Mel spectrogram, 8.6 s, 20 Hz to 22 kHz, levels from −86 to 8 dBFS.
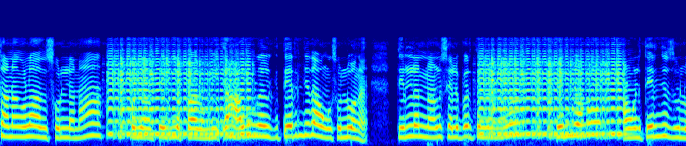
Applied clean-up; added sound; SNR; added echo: neural mask model RNNoise.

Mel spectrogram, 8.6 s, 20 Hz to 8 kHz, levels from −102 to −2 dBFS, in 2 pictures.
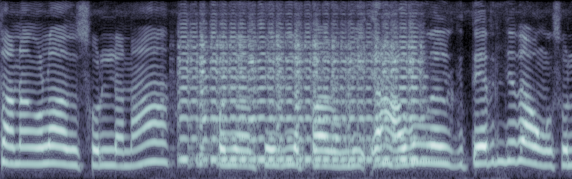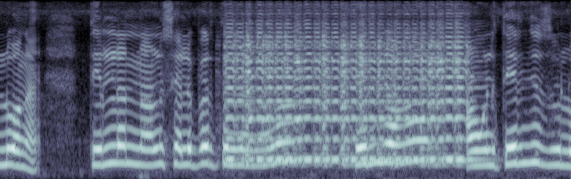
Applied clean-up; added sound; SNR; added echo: none; Bowed string instrument; 4 dB; none.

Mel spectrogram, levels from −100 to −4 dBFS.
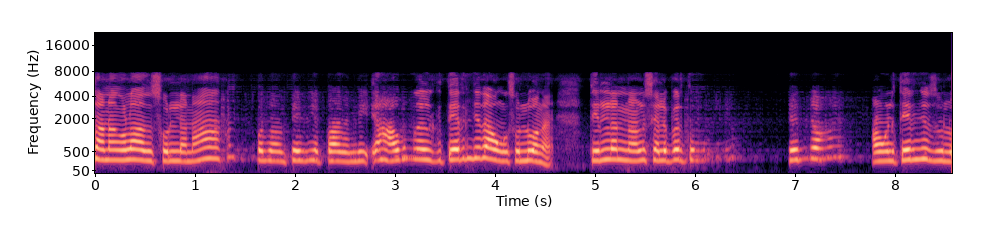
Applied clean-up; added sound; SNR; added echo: neural mask model DeepFilterNet 3.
